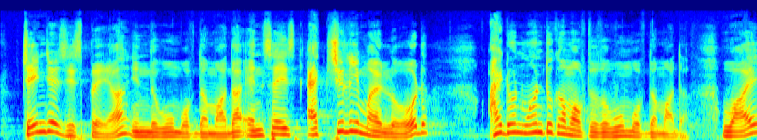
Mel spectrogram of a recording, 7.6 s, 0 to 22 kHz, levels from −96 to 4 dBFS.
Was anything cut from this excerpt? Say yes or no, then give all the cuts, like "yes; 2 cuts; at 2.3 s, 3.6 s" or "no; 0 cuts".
no; 0 cuts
